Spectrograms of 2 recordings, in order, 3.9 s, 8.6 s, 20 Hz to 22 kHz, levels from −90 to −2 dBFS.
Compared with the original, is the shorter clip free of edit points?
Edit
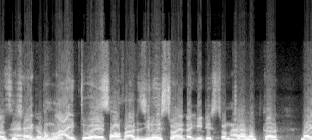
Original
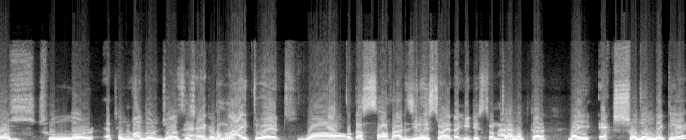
no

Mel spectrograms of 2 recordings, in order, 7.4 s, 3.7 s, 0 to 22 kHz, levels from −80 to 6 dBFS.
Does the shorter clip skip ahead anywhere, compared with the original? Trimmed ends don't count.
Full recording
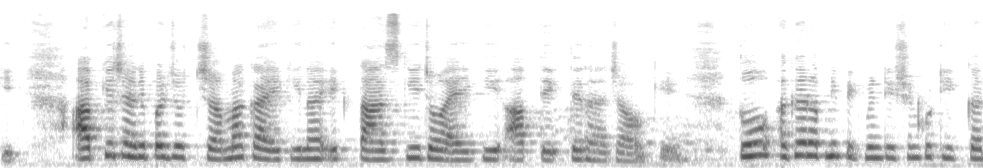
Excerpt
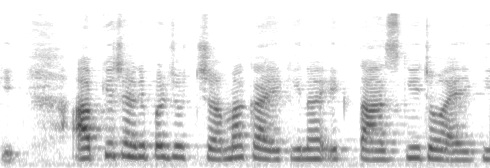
no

